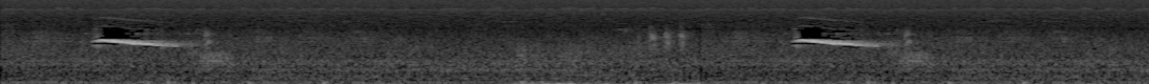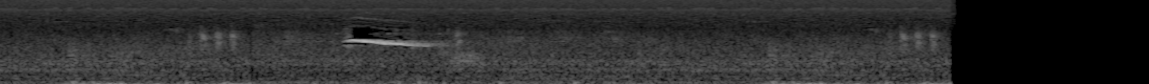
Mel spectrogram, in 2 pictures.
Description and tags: small bird singing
